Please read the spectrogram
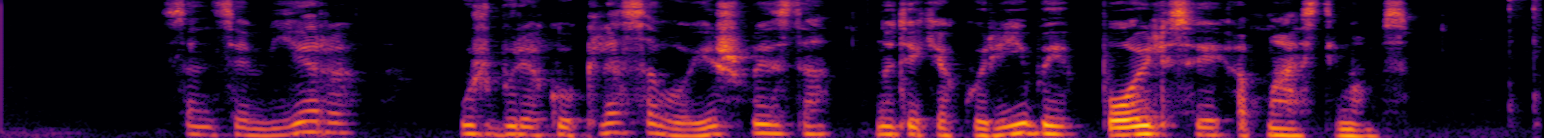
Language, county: Lithuanian, Šiauliai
